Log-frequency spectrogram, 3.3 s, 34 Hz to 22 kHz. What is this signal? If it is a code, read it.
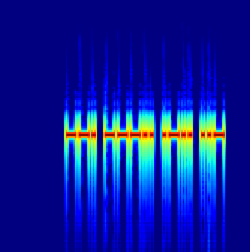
Morse code, heard as a keyed tone, about 28 wpm, 700 Hz. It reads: G8LU
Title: DXCC-100 Call Signs - 4 Characters - 28wpm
